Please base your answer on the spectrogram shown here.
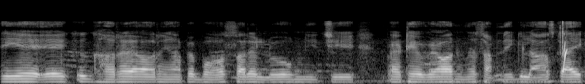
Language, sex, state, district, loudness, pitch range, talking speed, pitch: Hindi, male, Punjab, Fazilka, -19 LUFS, 115-120 Hz, 215 wpm, 120 Hz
